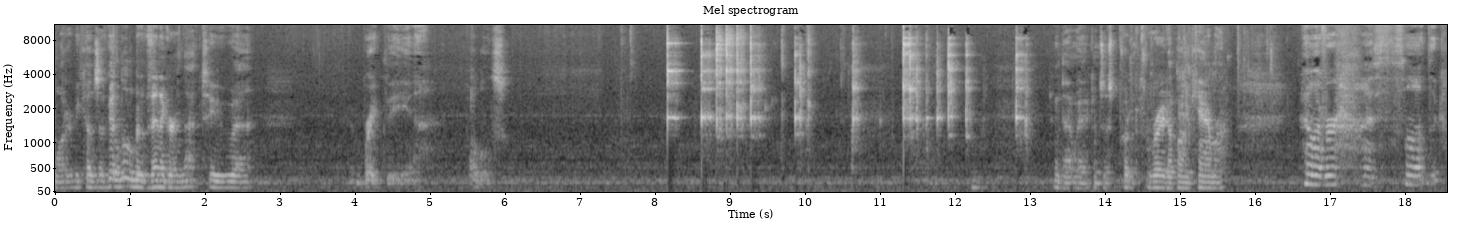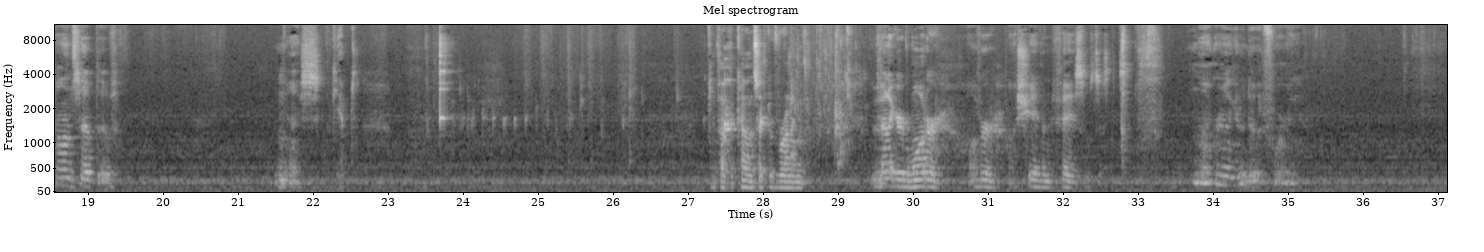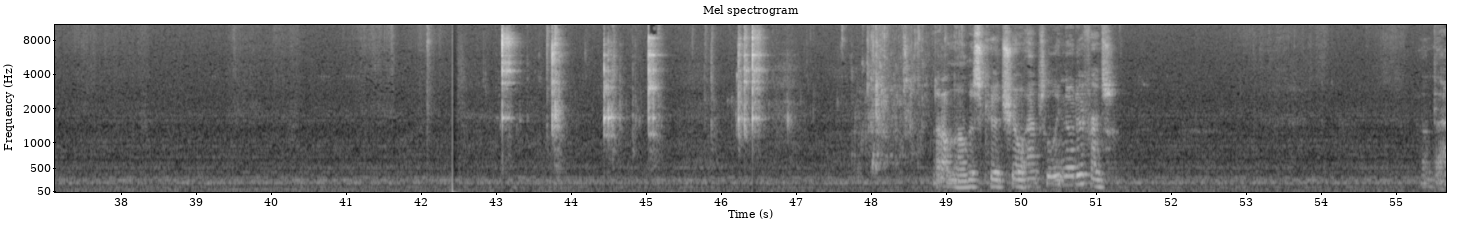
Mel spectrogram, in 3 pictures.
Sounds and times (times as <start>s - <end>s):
Speech: 0.0s - 2.7s, 3.9s - 6.1s, 13.3s - 15.7s, 16.6s - 19.5s, 21.5s - 22.7s, 27.3s - 28.7s, 29.4s - 32.8s, 33.7s - 35.3s, 48.8s - 51.4s, 55.3s - 55.6s
Inside, small room: 0.0s - 55.6s.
